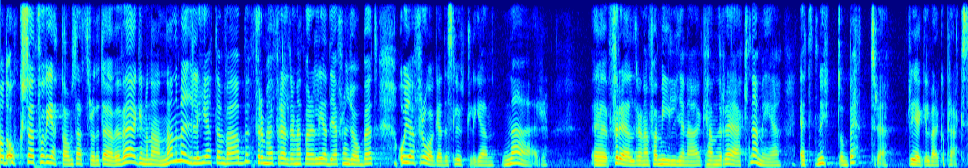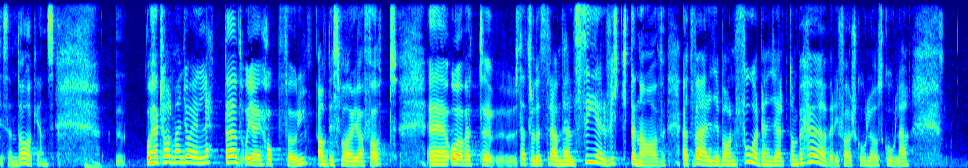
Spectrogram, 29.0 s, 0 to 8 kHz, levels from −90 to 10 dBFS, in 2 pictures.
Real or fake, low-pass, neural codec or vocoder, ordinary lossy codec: real; none; none; none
